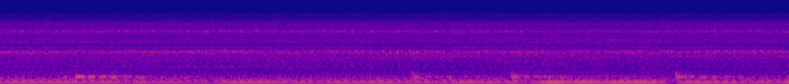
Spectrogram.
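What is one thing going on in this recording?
Hydraulics on a lift whine in short bursts as the boom lowers.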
